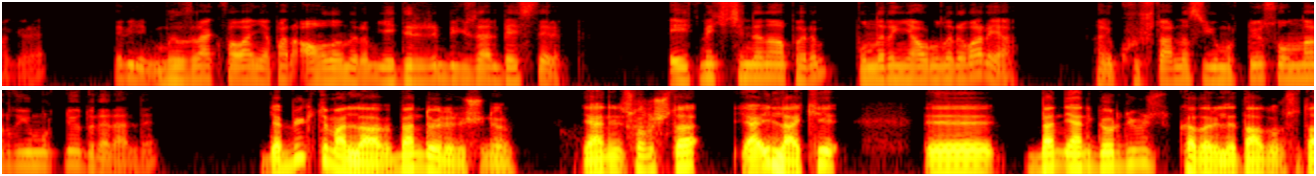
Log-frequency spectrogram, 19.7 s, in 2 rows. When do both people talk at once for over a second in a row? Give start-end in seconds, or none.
none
